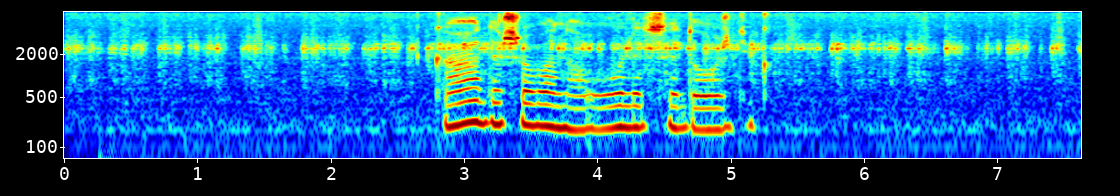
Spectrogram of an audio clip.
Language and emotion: Russian, sad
